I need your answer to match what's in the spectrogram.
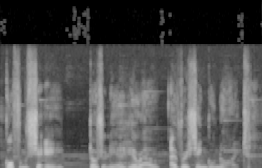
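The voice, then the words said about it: British accent impression. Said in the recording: “I don't know if it's solid Michael Caine, but it is a British accent.”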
